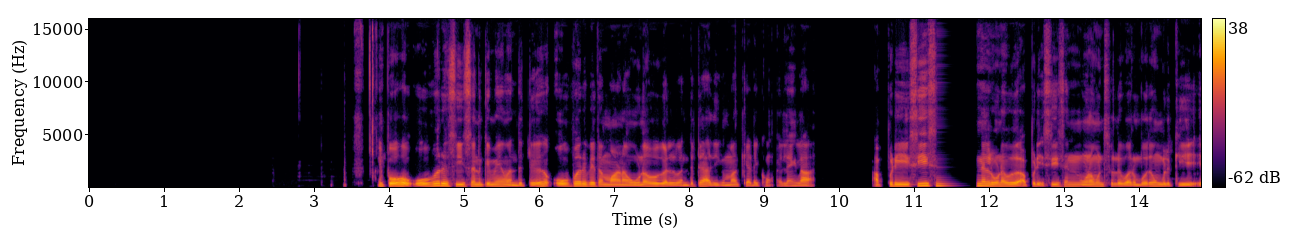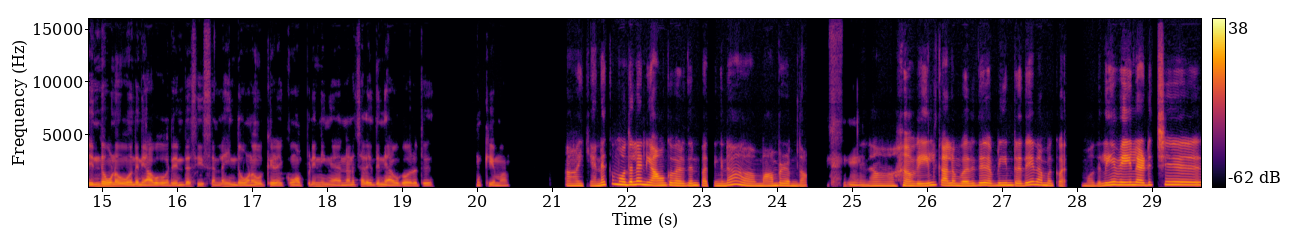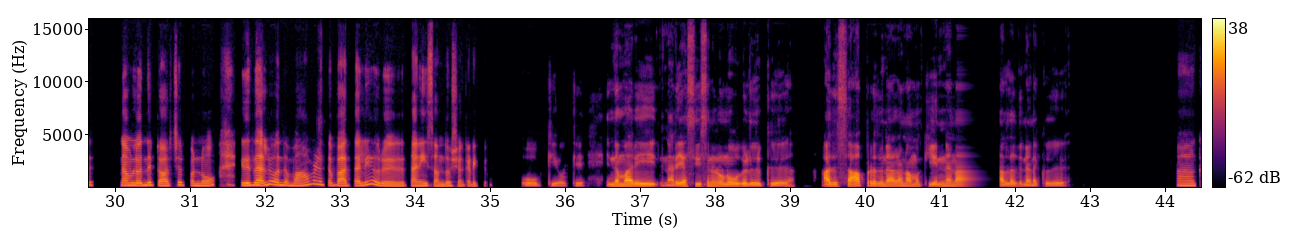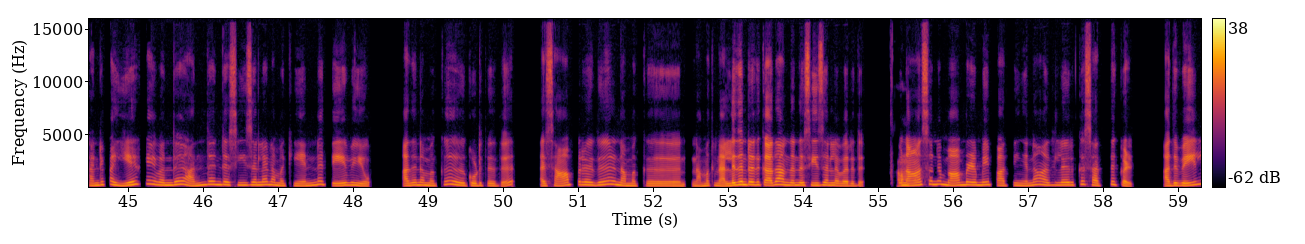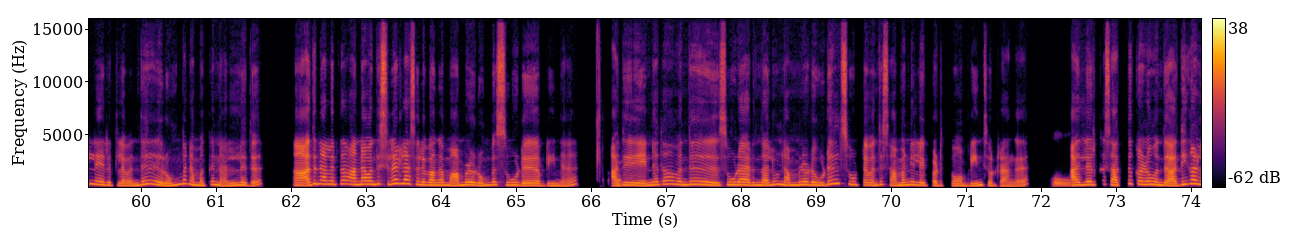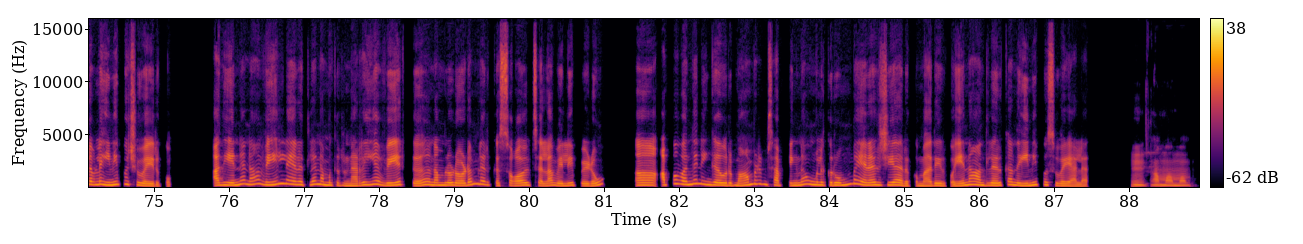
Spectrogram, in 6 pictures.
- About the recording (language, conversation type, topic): Tamil, podcast, பருவத்திற்கேற்ற உணவுகளைச் சாப்பிடுவதால் நமக்கு என்னென்ன நன்மைகள் கிடைக்கின்றன?
- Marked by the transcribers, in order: mechanical hum; lip smack; in English: "சீசனுக்குமே"; distorted speech; in English: "சீசன்"; other background noise; in English: "சீசன்ல"; static; chuckle; in English: "டார்ச்சர்"; laughing while speaking: "இருந்தாலும்"; tapping; in English: "சீசனல்"; in English: "சீசன்ல"; in English: "சீசன்ல"; in English: "சால்ஸ்"; in English: "எனர்ஜியா"; horn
